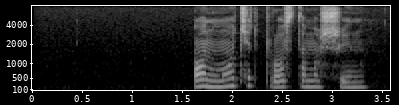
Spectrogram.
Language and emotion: Russian, neutral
